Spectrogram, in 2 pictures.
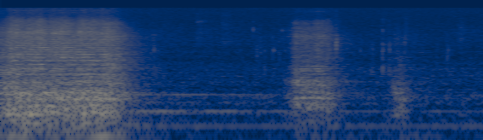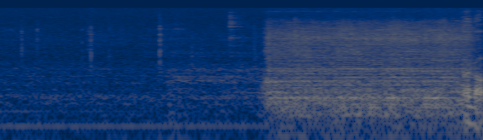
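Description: A plasma cutter hisses and roars loudly in bursts as it cuts through steel.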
